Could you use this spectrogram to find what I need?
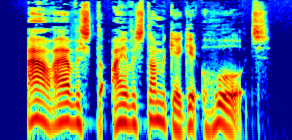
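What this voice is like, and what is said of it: Baby voice. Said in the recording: “That's fucking gangster to do baby voice with your girl.”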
